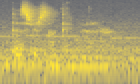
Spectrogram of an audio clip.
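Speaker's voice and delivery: hushed, unvoiced whisper of the mantra. Real, not acted. Leading the circle in a whispered mantra, hushed. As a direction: breathe the words like a secret.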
